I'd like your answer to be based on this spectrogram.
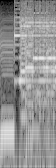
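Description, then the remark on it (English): Phone notification alert tones chime loudly, a bright layered burst of electronic beeps following a brief lower tone, with a quick spoken word at the start. “sorry about the constant noise. That's my notifications.”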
